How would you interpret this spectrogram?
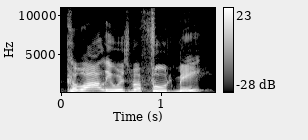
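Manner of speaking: high, hammed-up British roadman; terrible British accent. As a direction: demand your food in a bad British accent. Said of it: "terrible British accents".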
